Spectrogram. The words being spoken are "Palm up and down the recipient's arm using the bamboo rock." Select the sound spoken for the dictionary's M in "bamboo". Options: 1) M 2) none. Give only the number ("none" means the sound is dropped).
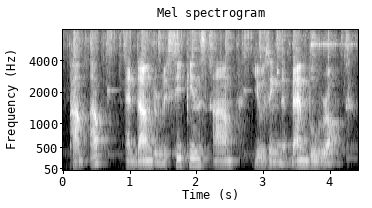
1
